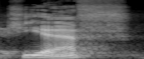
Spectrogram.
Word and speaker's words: Kyiv: Now I prefer to say Kyiv. Why? Because I was just taught that Kiev is the Russian pronunciation, Kyiv the Ukrainian pronunciation.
